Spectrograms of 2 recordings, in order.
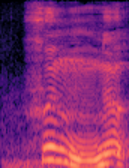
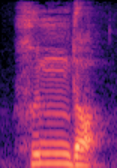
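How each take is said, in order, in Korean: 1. 이 단어는 'nu' 소리로 끝납니다. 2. 이 단어는 'do' 소리로 끝납니다. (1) "근데 가끔은 훈누 훈누 합니다" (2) "분노 발음은 훈도"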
